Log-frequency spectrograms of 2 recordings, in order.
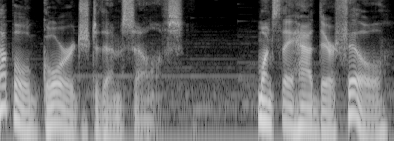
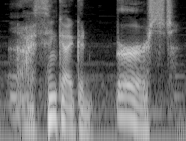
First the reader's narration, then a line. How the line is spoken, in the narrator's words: groaned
